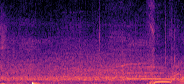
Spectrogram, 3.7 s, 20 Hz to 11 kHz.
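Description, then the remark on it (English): A big baseball stadium crowd roars steadily after Eli White's 3-run home run to left field puts the Braves in front in a game between Atlanta and Cincinnati, with a brief thump early on and a few rising whistle-like tones near the end. “Does it sound like they might have dubbed in the crowd a little bit?”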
